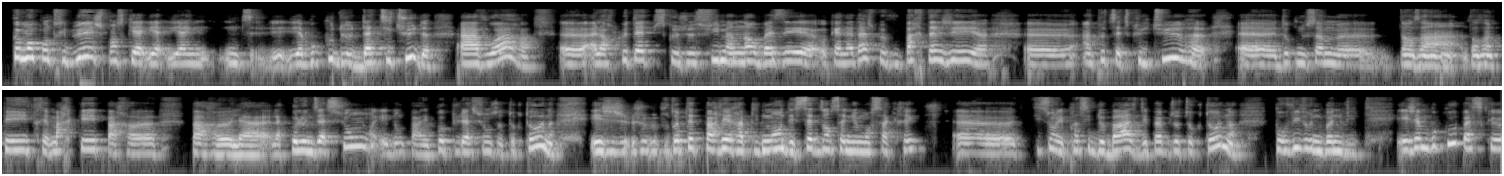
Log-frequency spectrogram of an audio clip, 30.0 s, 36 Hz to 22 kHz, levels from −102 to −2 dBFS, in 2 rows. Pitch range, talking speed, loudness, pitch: 205-250 Hz, 185 wpm, -24 LUFS, 220 Hz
